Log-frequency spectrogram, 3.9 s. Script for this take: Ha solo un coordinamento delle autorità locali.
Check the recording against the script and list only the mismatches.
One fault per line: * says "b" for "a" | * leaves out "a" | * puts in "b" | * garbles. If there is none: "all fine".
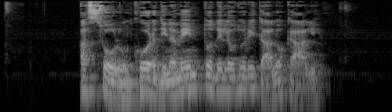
all fine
